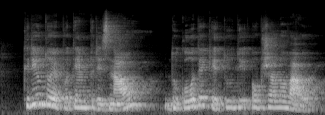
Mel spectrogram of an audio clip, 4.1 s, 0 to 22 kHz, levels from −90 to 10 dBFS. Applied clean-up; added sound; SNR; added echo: none; none; none; reverberation time 0.7 s.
